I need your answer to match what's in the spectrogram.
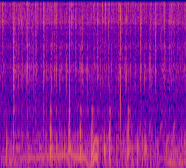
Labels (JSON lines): {"label": "biophony, cascading saw", "recorder": "HydroMoth"}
